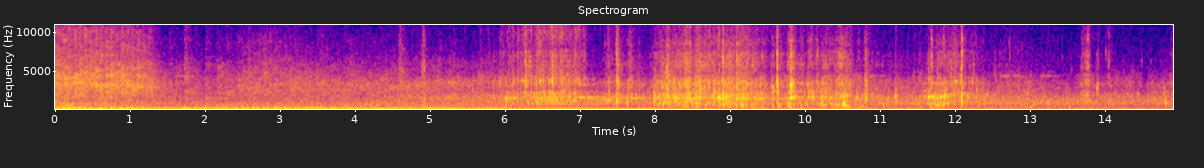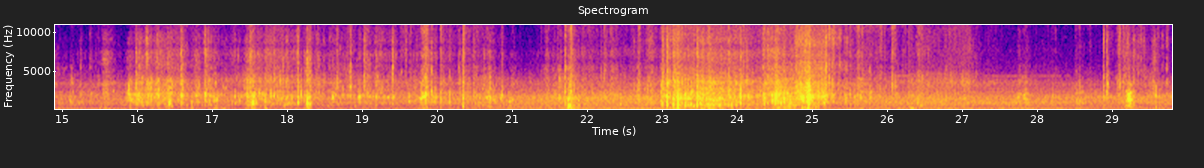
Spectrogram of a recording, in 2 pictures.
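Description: American Staffordshire terrier wading and splashing in shallow muddy creek water, with irregular sloshes and splashes that are heaviest about two-thirds of the way in. A low steady hum lies underneath and stops about two-thirds of the way through.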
